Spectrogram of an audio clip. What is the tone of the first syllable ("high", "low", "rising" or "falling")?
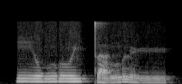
high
